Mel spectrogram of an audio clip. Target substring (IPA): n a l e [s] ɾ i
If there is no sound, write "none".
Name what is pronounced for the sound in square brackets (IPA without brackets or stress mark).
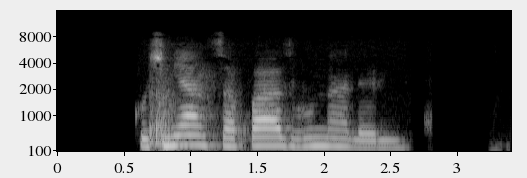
none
